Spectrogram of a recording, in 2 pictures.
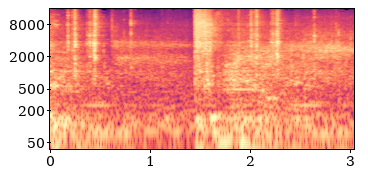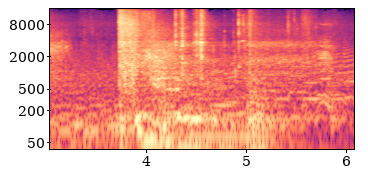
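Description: A monster shrieks and growls.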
